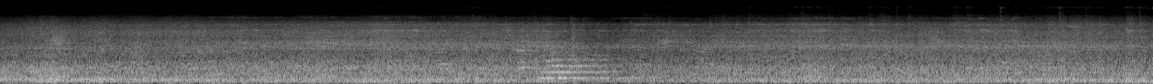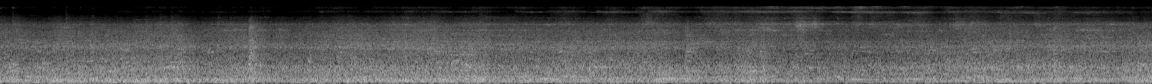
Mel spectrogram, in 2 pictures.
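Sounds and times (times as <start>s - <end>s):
train horn: 5.3s - 6.4s.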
